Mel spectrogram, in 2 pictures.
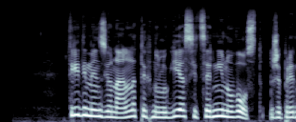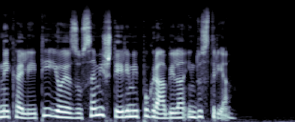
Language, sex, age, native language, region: Slovenian, female, 30-49, Slovenian, Southeast Slovenia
